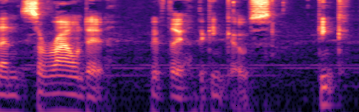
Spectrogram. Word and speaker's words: ginkgo: And then surround it with the ginkgos. Gink. It's a hard word to say. Ginkgo. It's not ginkgo. It's a gink. Gink-go. Gink-go. Gink-go.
